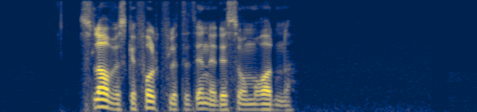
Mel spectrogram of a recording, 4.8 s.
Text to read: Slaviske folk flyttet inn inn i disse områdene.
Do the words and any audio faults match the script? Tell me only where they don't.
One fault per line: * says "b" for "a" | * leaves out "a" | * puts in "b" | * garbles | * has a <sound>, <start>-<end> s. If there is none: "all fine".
* leaves out "inn"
